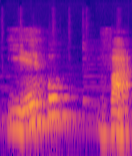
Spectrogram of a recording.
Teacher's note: Erro forma uma primeira sílaba, que é uma pretônica, com vogal longa, e está correta, né? A primeira sílaba aberta não é a sílaba mais forte e tem uma vogal longa. Dentro das regras de fonética do hebraico, essa formação silábica está perfeita, está correta. · vá é uma sílaba tônica aberta com vogal longa e está correta também dentro das regras da fonética da língua hebraica.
